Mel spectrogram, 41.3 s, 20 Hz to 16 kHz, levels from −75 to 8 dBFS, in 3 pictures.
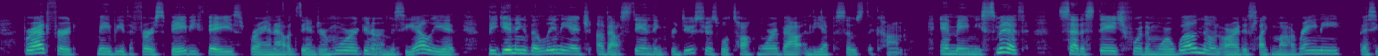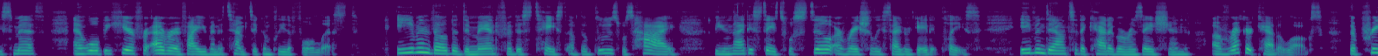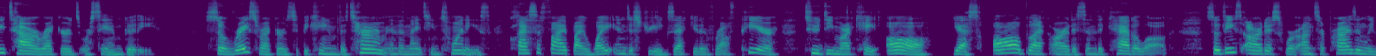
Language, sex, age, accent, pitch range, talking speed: English, female, 30-49, American, 165-205 Hz, 180 wpm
